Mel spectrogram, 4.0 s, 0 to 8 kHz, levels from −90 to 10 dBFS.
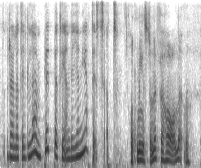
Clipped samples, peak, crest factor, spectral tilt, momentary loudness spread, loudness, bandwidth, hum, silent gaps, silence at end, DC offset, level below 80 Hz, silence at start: under 0.1%; 0 dBFS; 18 dB; -7 dB/octave; 9 LU; -18 LUFS; 8 kHz; none; none; 0.25 s; under 0.1%; -42 dBFS; 0.15 s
